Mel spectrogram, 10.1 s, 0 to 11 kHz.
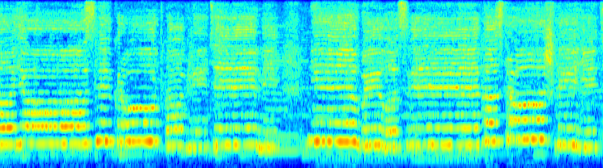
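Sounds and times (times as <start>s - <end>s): girls singing a hymn: 0.0s - 10.0s.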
